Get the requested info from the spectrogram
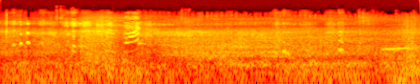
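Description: Wind buffeting the microphone as the Slingshot ride capsule swings through the air, with a child laughing and giving short high squeals, a quick run of them about two seconds in.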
